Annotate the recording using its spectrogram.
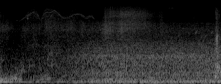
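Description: Faint, steady outdoor background noise with a low hum.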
